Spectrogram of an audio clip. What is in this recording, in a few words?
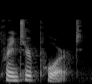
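"printer port", English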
